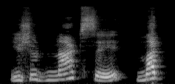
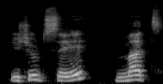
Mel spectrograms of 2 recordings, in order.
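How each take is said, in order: First: The final t is cut off with no breath. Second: The final t is released with audible breath. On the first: The speaker calls it wrong. "you should not say" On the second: The speaker calls it right. "So let the breath go on"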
